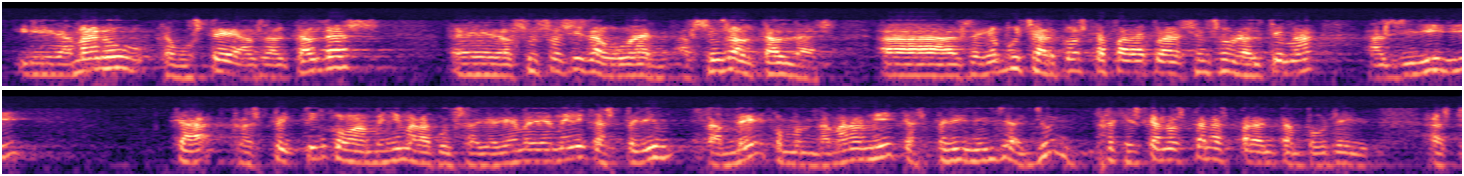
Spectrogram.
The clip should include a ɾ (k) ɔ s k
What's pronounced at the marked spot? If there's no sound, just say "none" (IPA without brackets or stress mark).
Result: k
